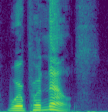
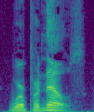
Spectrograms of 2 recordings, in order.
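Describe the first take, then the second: Both takes have the same delivery.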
